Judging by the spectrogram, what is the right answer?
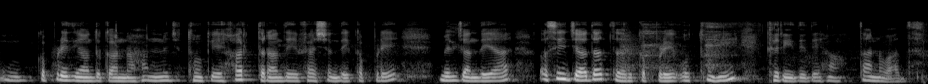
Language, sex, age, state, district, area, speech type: Punjabi, female, 60+, Punjab, Amritsar, urban, spontaneous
